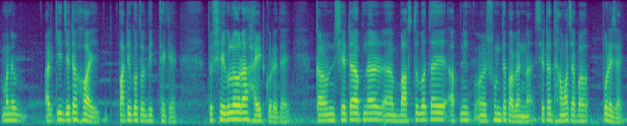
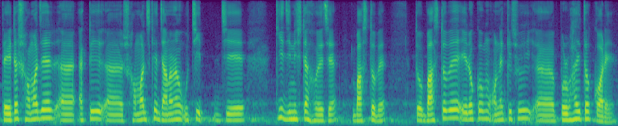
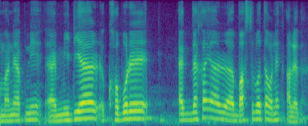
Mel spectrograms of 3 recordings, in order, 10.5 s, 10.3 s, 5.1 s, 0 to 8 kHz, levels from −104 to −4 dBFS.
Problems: constant background noise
